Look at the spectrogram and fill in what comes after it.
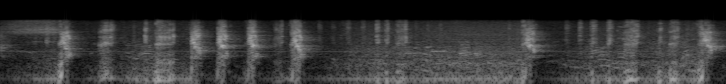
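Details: Corgi attacking an air pump: short rough barks and grunting yips in irregular bursts, with a low mechanical hum in the background.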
